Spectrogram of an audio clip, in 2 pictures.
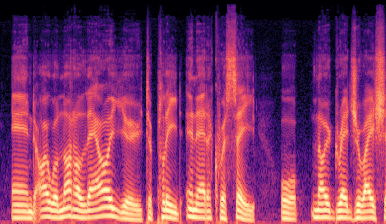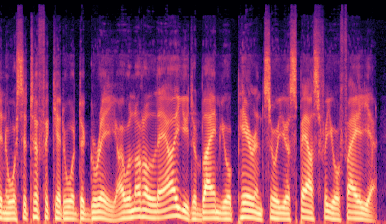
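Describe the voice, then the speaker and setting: In a New Zealand accent, a man speaks at medium pitch and moderate pace with a dark, mellow tone, ordinary pitch variation and very even loudness, recorded dry and close with no echo against a quiet background. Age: 70s. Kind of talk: talk to an audience. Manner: animated.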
